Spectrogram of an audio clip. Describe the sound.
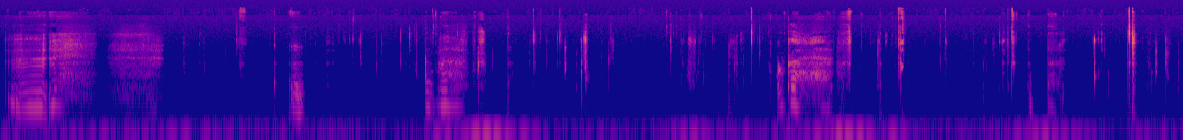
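Faint chewing while eating: many small, irregular wet clicks and smacks, with a few soft breathy vocal sounds mixed in.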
